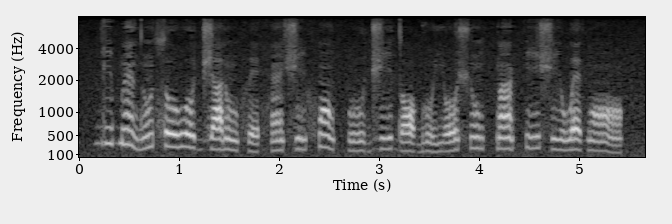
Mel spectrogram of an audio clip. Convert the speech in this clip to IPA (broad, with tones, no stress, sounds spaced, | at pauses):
ɡ i˦ b ɛ̃˦˨ d ũ˨˦ s o˦ w o˦˨ d͡ʒ a˧ ɾ ũ˨ f e˨ h ɛ̃˧ ʃ i˦ f ɔ̃˦˨ k͡p u˨ d͡ʒ i˧ d ɔ˨ ɡ u˨ j o˨˦ ʃ ũ˦ k͡p ã˦ k i˦ ʃ i˧ w ɛ˦ ɡ ɔ̃˦˨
